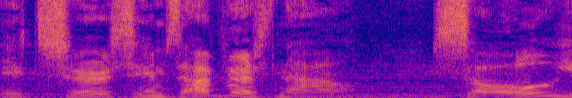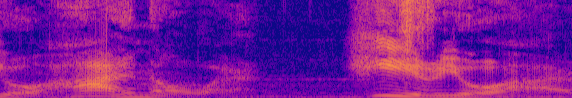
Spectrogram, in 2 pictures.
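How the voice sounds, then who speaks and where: Someone uses a put-on character voice at a very slow pace over clear background noise. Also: man, fairly high pitch for a man. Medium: video game. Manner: talkative, casual.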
